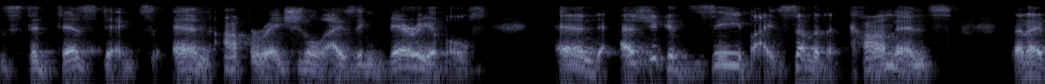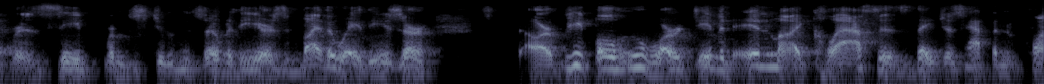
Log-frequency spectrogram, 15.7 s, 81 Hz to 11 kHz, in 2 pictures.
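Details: Adult woman with spasmodic dysphonia, no cure, onset around 2010 and progressively worsening; awaiting a postponed Botox injection; scratchy voice; spasmodic dysphonia.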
